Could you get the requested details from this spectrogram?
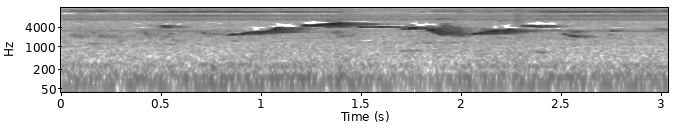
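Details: Oriental magpie-robin in the wild, perched on a dead tree, delivering a rich, varied phrase of rising and falling sweet whistles and slurred notes, with a thin steady high-pitched hum in the background.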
